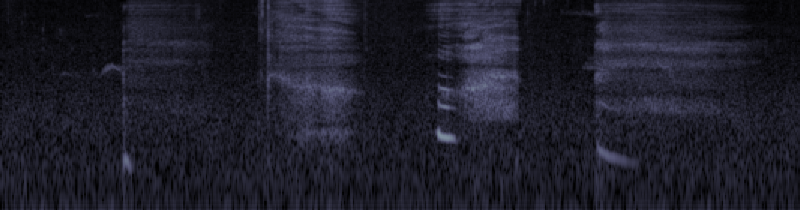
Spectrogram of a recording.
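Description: A young woman gasps and breathes heavily close by.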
